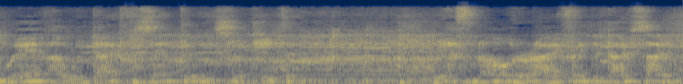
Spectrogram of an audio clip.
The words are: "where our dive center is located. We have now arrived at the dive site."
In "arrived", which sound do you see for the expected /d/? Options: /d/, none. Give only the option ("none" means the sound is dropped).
none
